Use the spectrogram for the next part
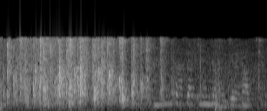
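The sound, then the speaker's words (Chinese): A small group applauds to welcome a speaker coming up to share an experience, a dense burst of clapping that tapers off after a few seconds, with a voice faintly emerging as the clapping fades. “掌声鼓励。”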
